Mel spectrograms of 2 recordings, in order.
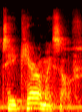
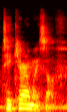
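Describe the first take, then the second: First: The word of is reduced to uh. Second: The same.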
